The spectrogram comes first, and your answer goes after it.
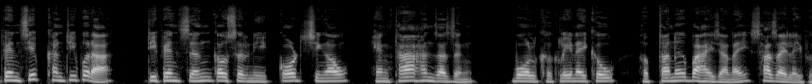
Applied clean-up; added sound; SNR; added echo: none; none; none; none.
